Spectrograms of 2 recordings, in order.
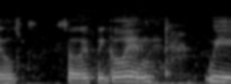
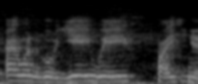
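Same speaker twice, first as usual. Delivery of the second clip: usual speaking voice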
